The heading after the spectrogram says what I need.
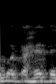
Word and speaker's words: molcajete: The molcajete. Now you say it right. In the molcajete, so I could smash it up to make the cocoa powder or cacao powder.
